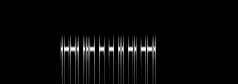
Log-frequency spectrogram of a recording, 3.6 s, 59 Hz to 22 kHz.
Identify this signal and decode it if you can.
Morse code, heard as a keyed tone, about 50 wpm, 700 Hz. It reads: PUTTING
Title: ING Suffix - Top 100 Words with Base Words 50wpm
